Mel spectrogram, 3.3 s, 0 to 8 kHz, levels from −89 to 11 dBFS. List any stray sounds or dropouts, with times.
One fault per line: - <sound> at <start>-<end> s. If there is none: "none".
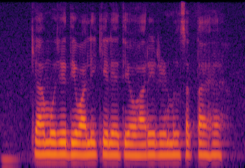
none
